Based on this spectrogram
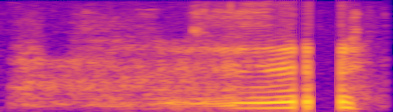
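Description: A long, low moo of a cow swells steadily louder for about a second and a half, then breaks into two short, abrupt bursts.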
